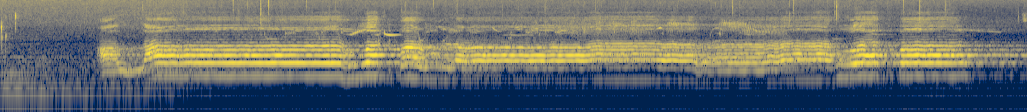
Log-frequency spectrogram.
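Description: Muezzin's call to prayer: one man's voice singing long held notes that slide and waver between pitches, starting about a second in.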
